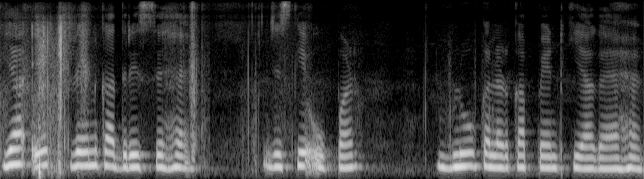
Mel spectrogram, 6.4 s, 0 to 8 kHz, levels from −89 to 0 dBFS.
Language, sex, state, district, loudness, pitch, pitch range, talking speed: Angika, female, Bihar, Madhepura, -21 LUFS, 205 Hz, 195-220 Hz, 140 wpm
